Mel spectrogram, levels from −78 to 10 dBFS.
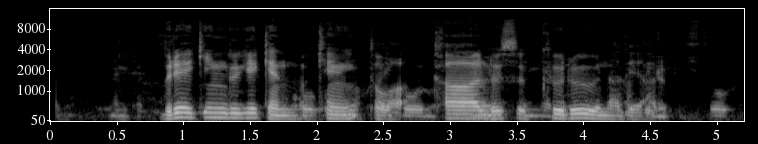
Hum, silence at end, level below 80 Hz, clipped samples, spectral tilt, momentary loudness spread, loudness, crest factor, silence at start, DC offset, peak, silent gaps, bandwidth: none; 0.15 s; -60 dBFS; under 0.1%; -7 dB/octave; 14 LU; -23 LUFS; 20 dB; 0.45 s; under 0.1%; -4 dBFS; none; 11 kHz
